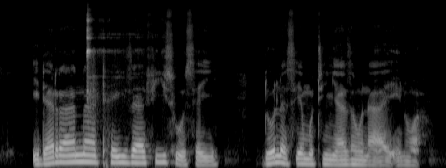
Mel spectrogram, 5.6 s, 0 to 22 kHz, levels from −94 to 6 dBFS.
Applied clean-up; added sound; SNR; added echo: neural mask model RNNoise.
